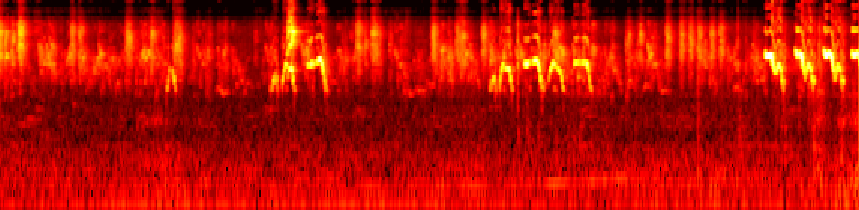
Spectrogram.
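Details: Caged male cockatiel (quarrion) singing to a newly introduced female after three days kept alone: bursts of bright whistled, downward-sweeping chirps and warbled twitters come in clusters separated by brief quiet pauses.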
